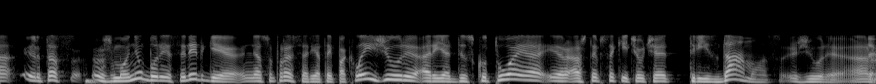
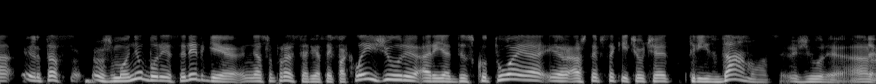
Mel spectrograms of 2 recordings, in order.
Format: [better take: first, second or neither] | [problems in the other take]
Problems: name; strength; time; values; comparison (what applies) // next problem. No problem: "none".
first | noise reduction (neural mask model Resemble Enhance denoiser)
